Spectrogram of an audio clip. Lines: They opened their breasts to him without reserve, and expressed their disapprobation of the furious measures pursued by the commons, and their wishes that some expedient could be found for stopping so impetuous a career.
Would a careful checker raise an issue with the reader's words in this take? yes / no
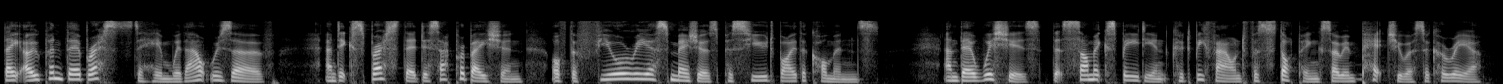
no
